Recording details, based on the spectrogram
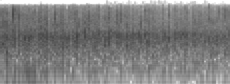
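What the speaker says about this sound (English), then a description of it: "Please, polite round of applause." An audience at a public forum gives a polite round of applause, steady and dense clapping that holds at an even level throughout.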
